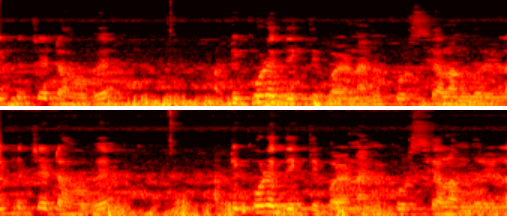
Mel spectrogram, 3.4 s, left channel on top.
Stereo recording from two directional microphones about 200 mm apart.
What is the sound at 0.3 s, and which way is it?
Speech, 5° left (ahead or behind).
